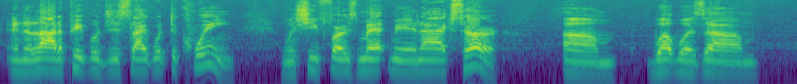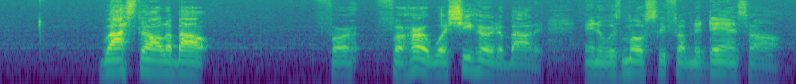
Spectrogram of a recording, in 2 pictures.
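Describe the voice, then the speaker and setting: A man's voice: mid-range voice, fairly even intonation, moderate pace. A man speaking as an interview guest in informal, impassioned Rasta-style reasoning, repeating phrases emphatically like a preacher.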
